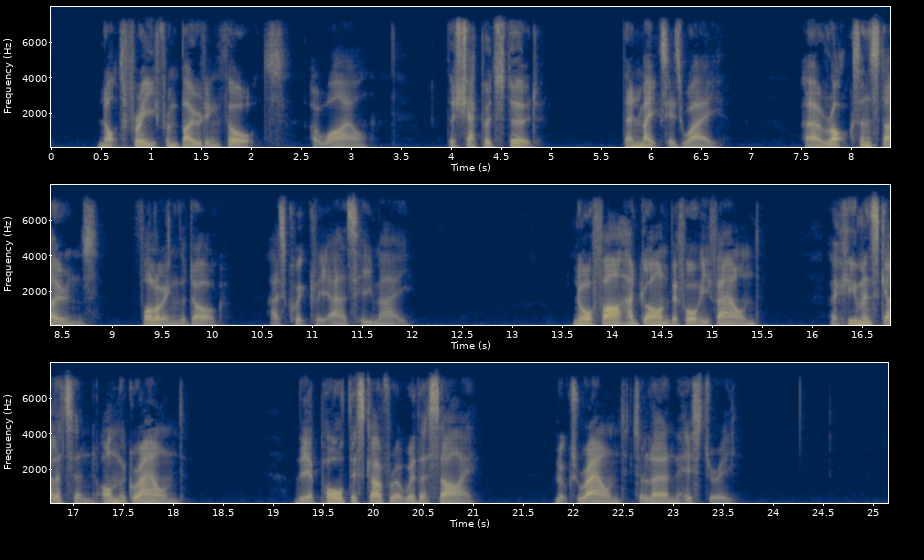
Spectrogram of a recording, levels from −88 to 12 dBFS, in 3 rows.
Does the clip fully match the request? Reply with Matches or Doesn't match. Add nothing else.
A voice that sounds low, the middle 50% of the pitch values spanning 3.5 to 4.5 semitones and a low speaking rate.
Matches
